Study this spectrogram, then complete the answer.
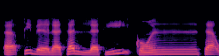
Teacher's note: we have 2 seconds إخفاء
